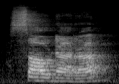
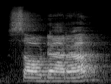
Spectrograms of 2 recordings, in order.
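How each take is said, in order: Both takes have the same delivery.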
